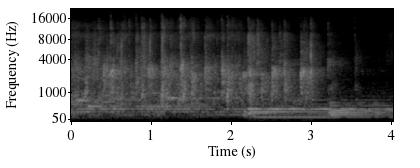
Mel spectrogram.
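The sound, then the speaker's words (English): An audience claps for about four seconds, a dense, steady patter of many hands at moderate loudness, with a low sustained hum or tone running underneath. “That deserves a clap.”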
